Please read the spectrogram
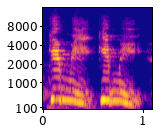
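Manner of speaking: put-on high, demanding baby shriek; a tantruming baby shrieking for it; shrieking child. Boy shrieking at his grandfather, high and demanding. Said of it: "started shrieking at his grandfather".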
